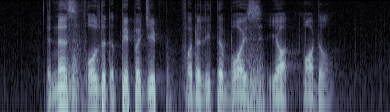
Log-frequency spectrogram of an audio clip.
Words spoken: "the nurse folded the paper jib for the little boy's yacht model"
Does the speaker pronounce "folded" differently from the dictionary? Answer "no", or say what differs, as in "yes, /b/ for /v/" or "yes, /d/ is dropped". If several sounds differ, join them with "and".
no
